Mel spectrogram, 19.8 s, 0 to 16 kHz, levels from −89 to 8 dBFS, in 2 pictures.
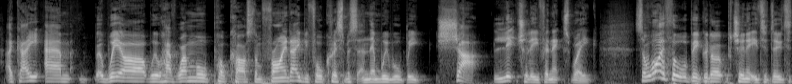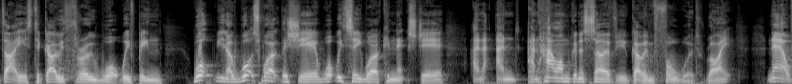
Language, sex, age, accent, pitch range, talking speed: English, male, 50-69, British, 100-130 Hz, 205 wpm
